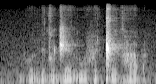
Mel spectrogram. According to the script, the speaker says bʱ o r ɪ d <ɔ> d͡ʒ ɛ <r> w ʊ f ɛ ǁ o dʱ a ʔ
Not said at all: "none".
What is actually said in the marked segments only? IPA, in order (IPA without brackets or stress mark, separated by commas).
ɔ, r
